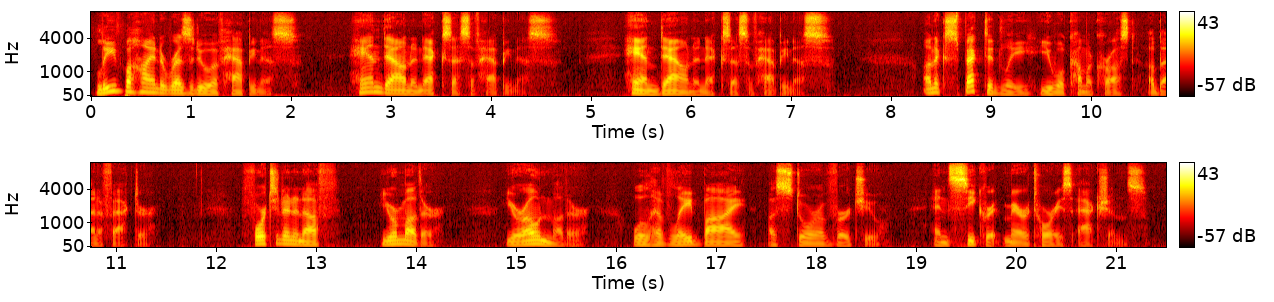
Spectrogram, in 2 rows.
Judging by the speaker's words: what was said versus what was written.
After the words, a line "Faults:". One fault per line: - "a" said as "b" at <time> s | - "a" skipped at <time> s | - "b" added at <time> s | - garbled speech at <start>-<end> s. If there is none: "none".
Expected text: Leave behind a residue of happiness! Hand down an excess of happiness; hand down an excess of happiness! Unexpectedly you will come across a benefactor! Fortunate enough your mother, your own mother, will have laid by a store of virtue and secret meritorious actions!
Leave behind a residue of happiness! Hand down an excess of happiness; hand down an excess of happiness! Unexpectedly you will come across a benefactor! Fortunate enough your mother, your own mother, will have laid by a store of virtue and secret meritorious actions!
Faults:
none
